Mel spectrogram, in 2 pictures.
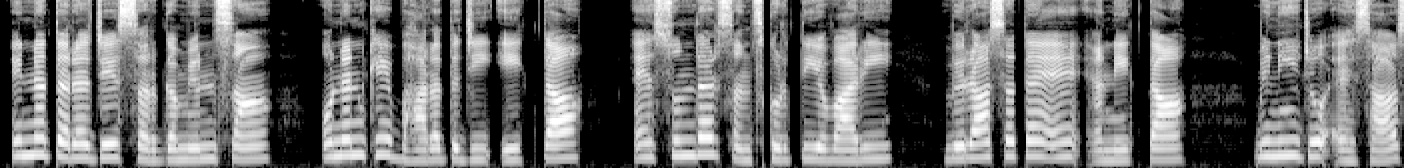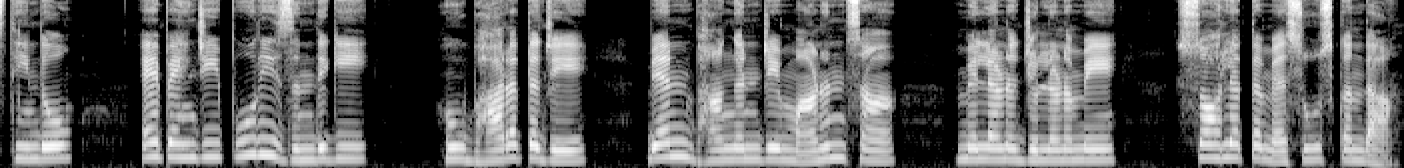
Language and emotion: Sindhi, neutral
